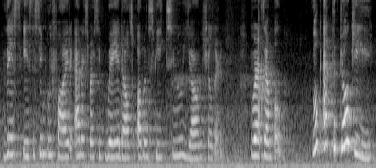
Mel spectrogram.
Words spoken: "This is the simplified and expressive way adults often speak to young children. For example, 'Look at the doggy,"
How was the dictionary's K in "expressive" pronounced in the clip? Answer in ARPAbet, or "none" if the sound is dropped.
K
